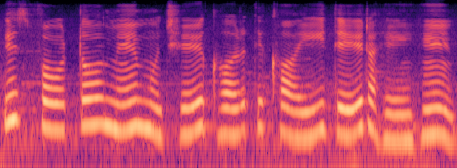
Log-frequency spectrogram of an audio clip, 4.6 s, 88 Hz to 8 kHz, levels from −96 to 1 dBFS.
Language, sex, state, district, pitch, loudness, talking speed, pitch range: Hindi, female, Madhya Pradesh, Katni, 235 Hz, -16 LUFS, 120 wpm, 215-260 Hz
